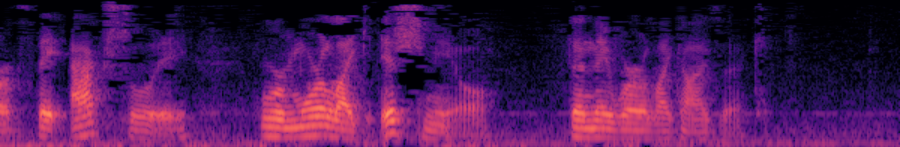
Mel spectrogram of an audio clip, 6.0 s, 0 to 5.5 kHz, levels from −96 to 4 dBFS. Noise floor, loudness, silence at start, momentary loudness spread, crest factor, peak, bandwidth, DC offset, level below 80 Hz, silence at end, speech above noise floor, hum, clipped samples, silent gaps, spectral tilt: -55 dBFS; -31 LUFS; 0 s; 16 LU; 18 dB; -12 dBFS; 5.4 kHz; under 0.1%; -56 dBFS; 0.1 s; 25 dB; none; under 0.1%; none; -8.5 dB/octave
